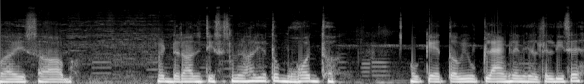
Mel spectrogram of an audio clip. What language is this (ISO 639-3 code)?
hin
